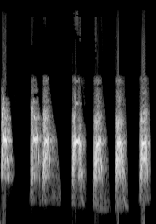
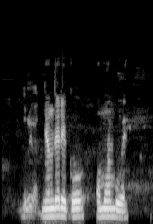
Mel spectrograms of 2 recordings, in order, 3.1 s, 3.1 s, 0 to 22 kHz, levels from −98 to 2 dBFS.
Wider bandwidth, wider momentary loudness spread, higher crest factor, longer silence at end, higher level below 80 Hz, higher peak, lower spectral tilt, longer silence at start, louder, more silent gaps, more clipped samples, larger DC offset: first, 6.6 kHz vs 3.8 kHz; second, 5 LU vs 16 LU; about the same, 14 dB vs 14 dB; second, 0.1 s vs 0.55 s; second, -78 dBFS vs -60 dBFS; about the same, 0 dBFS vs 0 dBFS; second, 2.5 dB/octave vs -10.5 dB/octave; second, 0.05 s vs 0.45 s; about the same, -13 LUFS vs -14 LUFS; first, 0.33-0.59 s, 1.22-1.42 s, 1.74-1.84 s, 2.22-2.30 s, 2.58-2.77 s vs none; neither; neither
